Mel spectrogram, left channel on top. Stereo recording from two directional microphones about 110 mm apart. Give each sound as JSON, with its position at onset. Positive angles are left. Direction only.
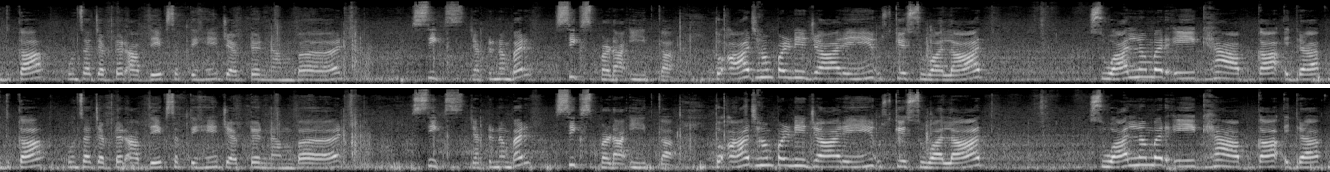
{"t": 0.2, "sound": "speech", "side_deg": -40}
{"t": 4.3, "sound": "a woman's voice", "side_deg": -35}
{"t": 11.1, "sound": "a woman's voice", "side_deg": -30}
